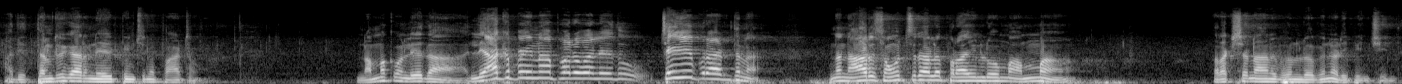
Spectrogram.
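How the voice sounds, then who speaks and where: A man's voice: expressive, unhurried, pauses often. A male pastor with a Telugu accent preaching a sermon, acting out an anecdote with sudden rises and drops in voice. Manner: dramatic storytelling, voicing characters with swings in pitch and loudness. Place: church gathering.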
